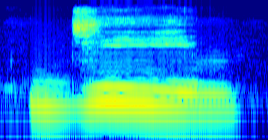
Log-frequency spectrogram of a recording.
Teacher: جیم، جیم وسط زبان اور اوپر کا تالو اس سے ادا ہوتا ہے۔ وسط زبان، زبان کے بیچ والے حصے سے ادا ہوتا ہے اور اوپر کے تالو سے زبان لگتی ہے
